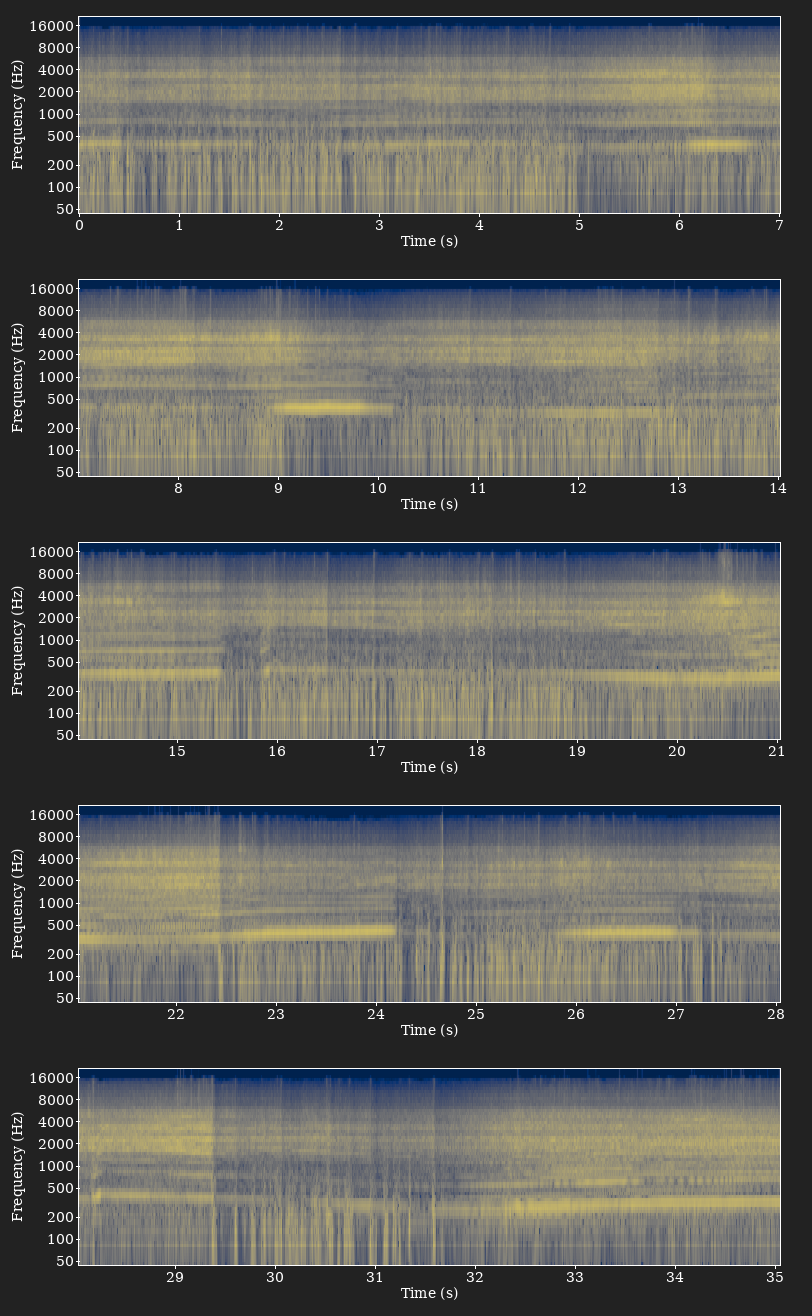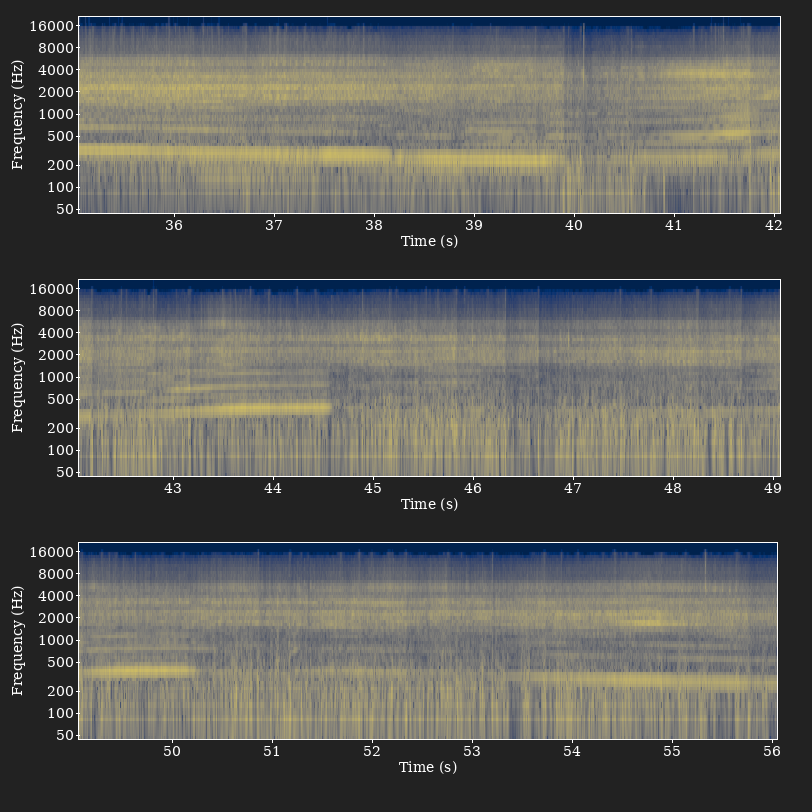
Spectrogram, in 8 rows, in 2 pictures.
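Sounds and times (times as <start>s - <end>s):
motorcycle engine revving: 0.0s - 56.0s
wind rushing: 0.0s - 56.0s.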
